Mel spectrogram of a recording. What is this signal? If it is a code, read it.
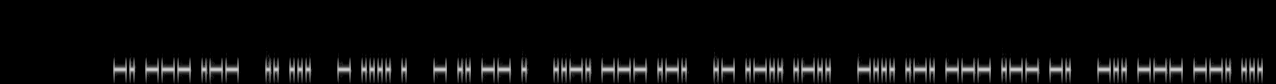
Morse code, heard as a keyed tone, about 30 wpm, 700 Hz. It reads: NOW IS THE TIME FOR ALL BROWN DOGS
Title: Pangram Challenge v2 - 30wpm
